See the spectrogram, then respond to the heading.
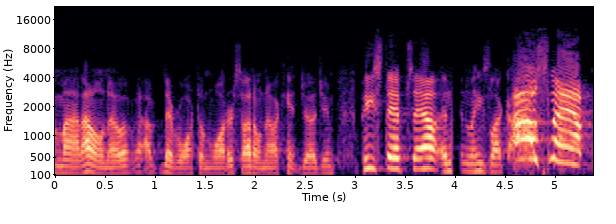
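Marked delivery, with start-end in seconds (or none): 4.6-5.3 high, loud panicked outburst; freaking out. Acted. Peter sinking on the water, freaking out. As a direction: yelp it in hammed-up panic. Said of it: "He freaks out".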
